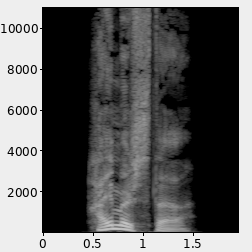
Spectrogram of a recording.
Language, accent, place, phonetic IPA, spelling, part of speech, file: German, Germany, Berlin, [ˈhaɪ̯mɪʃstɐ], heimischster, adjective, De-heimischster.ogg
- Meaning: inflection of heimisch: 1. strong/mixed nominative masculine singular superlative degree 2. strong genitive/dative feminine singular superlative degree 3. strong genitive plural superlative degree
